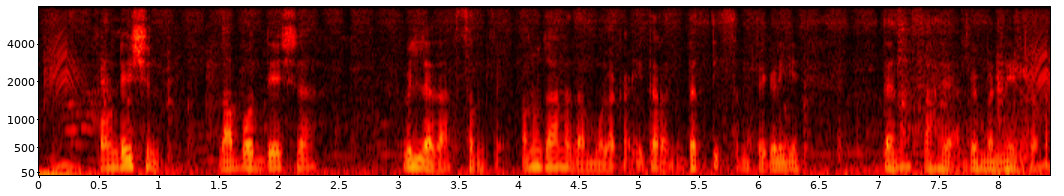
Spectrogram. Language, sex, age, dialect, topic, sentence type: Kannada, male, 31-35, Central, banking, statement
